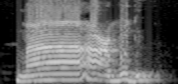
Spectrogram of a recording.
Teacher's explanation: जज़म दे देंगे आखिरी में और कलकला करेंगे। मा अअबुद, पेश आ गया, पेश पर अगर रुकना है, मा अअबुद।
